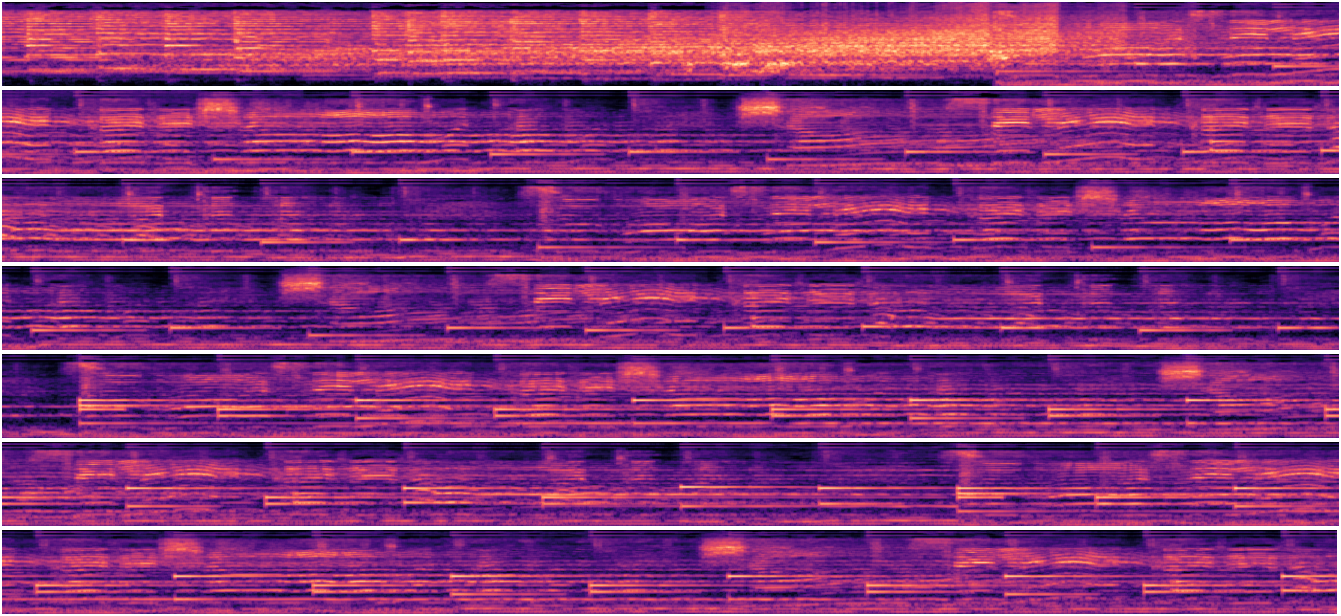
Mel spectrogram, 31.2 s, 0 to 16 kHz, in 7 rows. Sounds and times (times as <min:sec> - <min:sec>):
Music: 0:00.0 - 0:31.1.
